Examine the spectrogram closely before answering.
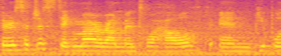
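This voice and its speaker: In an American accent, a woman of medium pitch speaks at a moderate pace, with audible echo from the room. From Texas Coastal Bend. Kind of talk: casual chat. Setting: at her home.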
